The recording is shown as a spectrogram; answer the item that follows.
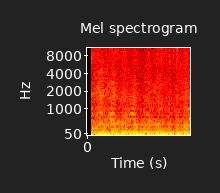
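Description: Steady low rumble of engine and road noise, heard from inside a vehicle driving along a highway.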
